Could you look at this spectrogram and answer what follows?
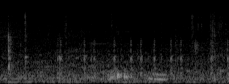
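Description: Domestic racing pigeons, ordinary flying birds kept by a breeder, coo softly and repeatedly in a loft, a low murmuring chorus that stays steady and fairly quiet throughout with no talk.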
